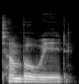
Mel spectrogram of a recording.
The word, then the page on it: tumbleweed: American English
